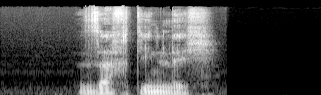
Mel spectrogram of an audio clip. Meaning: pertinent, relevant, helpful
- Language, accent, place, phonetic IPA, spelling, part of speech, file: German, Germany, Berlin, [ˈzaxˌdiːnlɪç], sachdienlich, adjective, De-sachdienlich.ogg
